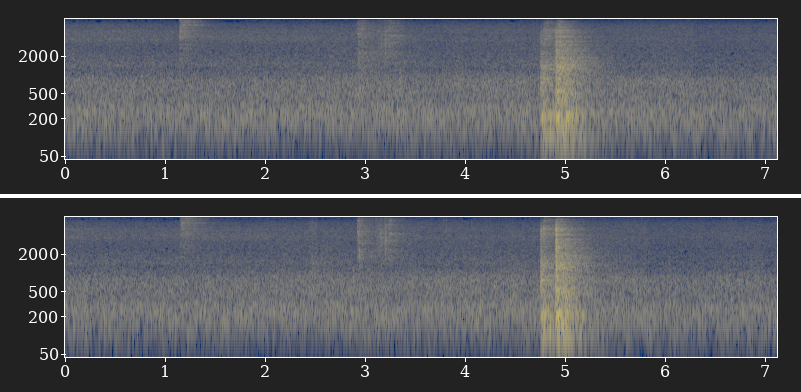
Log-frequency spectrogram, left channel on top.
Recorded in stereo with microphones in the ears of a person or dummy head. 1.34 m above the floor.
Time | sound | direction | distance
1.1 | a dropped coin | 35° left (ahead or behind) | 1.6 m
2.9 | chewing | 25° right (ahead or behind) | 0.6 m
4.8 | a door slam | 30° right (ahead or behind) | 0.9 m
